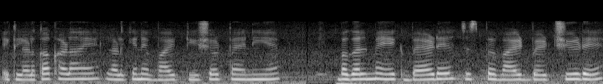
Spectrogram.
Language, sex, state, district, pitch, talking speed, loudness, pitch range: Hindi, female, Chhattisgarh, Balrampur, 240 Hz, 190 wpm, -17 LUFS, 225-245 Hz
